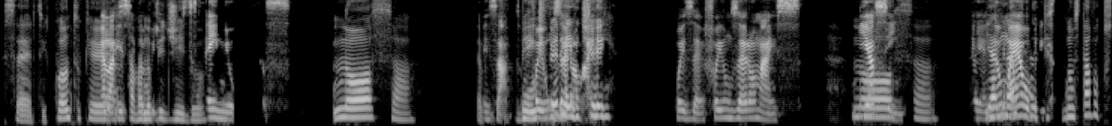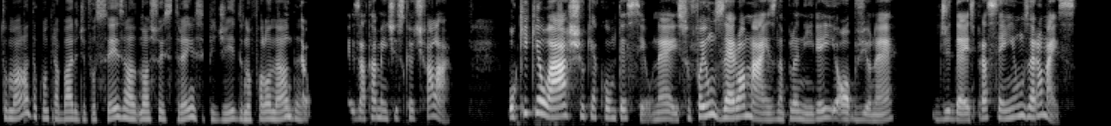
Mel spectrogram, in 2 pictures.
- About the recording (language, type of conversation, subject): Portuguese, advice, Como posso recuperar a confiança depois de um erro profissional?
- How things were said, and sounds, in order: unintelligible speech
